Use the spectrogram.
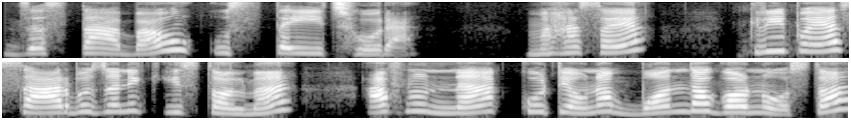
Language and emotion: Nepali, disgusted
